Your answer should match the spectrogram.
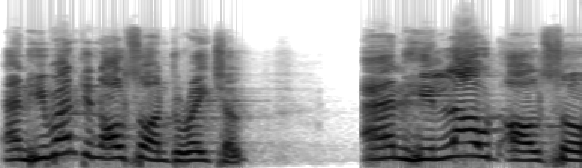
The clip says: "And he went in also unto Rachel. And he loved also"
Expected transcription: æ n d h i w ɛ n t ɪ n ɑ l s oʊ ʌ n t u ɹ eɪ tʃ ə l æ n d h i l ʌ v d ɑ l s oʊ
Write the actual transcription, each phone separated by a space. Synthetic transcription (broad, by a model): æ n d h i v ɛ n t ɪ n ɑ l s oʊ ʌ n t u ɹ eɪ tʃ ə l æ n d h i l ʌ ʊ d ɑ l s oʊ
